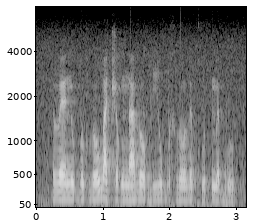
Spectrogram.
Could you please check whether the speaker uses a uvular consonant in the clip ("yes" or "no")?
no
